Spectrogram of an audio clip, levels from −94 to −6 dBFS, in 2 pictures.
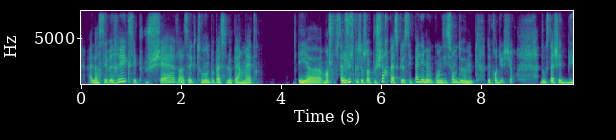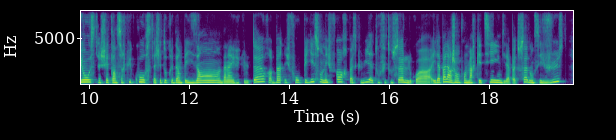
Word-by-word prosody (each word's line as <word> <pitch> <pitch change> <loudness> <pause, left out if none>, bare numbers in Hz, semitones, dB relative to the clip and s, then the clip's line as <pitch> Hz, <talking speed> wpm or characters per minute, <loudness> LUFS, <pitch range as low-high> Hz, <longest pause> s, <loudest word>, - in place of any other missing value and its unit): Alors 195 -1 0
c'est 220 +4 0
vrai 235 +8 +3
que - - -11
c'est 225 - -4
plus 200 -1 -13
cher, 225 +4 -1
heu, 190 -1 0
c'est 185 - -11
vrai - - +3
que 225 - -13
tout 230 - -7
le 225 - +5
monde 230 - +2
peut 220 - -4
pas 205 0 +2
se 200 +1 -7
le 195 - +2
permettre 190 +3 -1 0.8
et 185 -2 +6
heu, 175 -1 +1
moi 215 +4 +4
je 230 - -4
trouve 235 -1 -14
ça 225 0 +3
juste 270 +5 +3
que 250 - -1
ce 220 - +1
soit 210 0 +1
plus 215 +2 -7
cher 320 +7 0
parce 230 -3 0
que 230 - +1
c'est 225 +1 -4
pas 270 +7 0
les 260 -1 +4
mêmes 230 -1 +4
conditions 210 +2 0
de, 205 -5 +2
mmh, 185 0 +2 0.3
de 215 - 0
production. 215 +2 -4 0.6
Donc 190 -1 -1
si 190 - -8
tu - - +3
achètes 205 -2 +1
bio, 240 +7 +5
si 250 - -5
tu 215 - -6
achètes 210 +2 -2
en 205 - +4
circuit 205 +3 -4
court, 245 +2 0
si - - -11
tu - - -3
achètes 200 +2 -3
auprès 215 +1 -2
d'un 200 -1 +2
paysan, 205 +3 +2
d'un 185 -1 0
agriculteur, 185 +11 -1
ben, 215 +2 -1
il 225 - -7
faut 230 +2 -4
payer 230 +4 -2
son 260 -4 -2
effort 230 +4 -1
parce 195 -1 -5
que 200 - -11
lui 235 +6 0
a 230 - 0
tout 210 -2 -10
fait 195 0 -9
tout 195 0 -8
seul, 215 -2 +1
quoi. 170 -2 0
Il 195 - 0
a - - +2
pas 270 - +2
l'argent 230 -4 +3
pour 205 +1 -2
le 195 - +4
marketing, 200 +3 +1
il 180 - -3
a 170 - -1
pas - - -3
tout - - -11
ça, 255 -3 0
donc 195 -2 +2
c'est 200 -1 -2
juste. 275 +13 -1
215 Hz, 275 wpm, -23 LUFS, 195-230 Hz, 0.8 s, et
